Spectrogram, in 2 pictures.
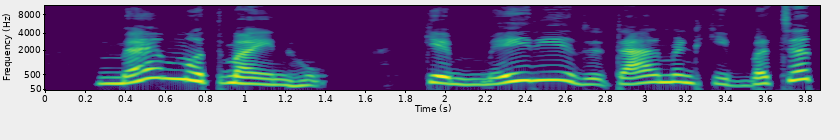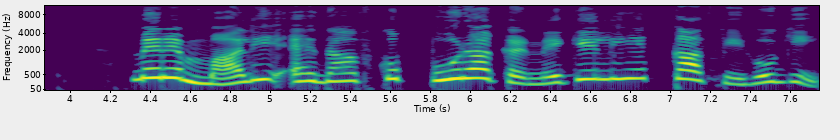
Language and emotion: Urdu, happy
